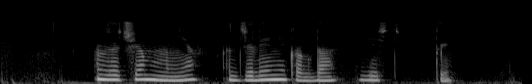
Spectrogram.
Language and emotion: Russian, neutral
